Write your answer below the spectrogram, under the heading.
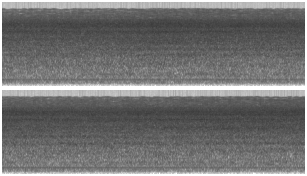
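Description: Steady whirring, fan-like noise with a constant low hum underneath, unchanging throughout.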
